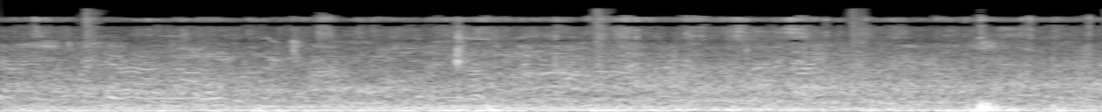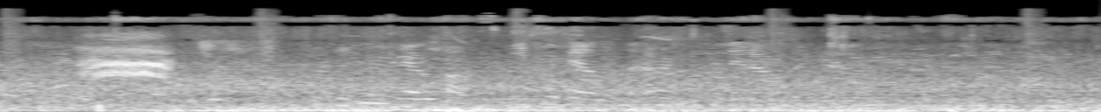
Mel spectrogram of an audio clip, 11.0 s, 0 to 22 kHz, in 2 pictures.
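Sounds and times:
faint distant voices: 0.0s - 11.0s
crow cawing: 5.9s - 6.4s.

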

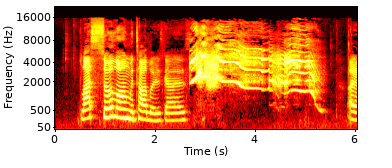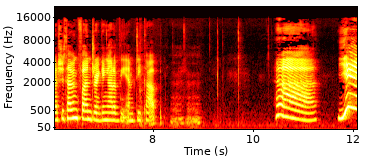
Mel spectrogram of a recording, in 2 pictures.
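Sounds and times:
toddler girl squealing: 2.7s - 5.5s.

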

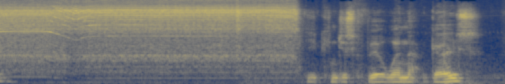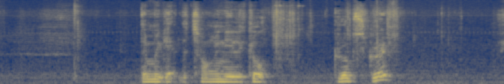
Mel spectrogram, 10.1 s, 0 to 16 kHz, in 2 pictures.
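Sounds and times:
electric drill drilling plastic: 0.0s - 3.1s.

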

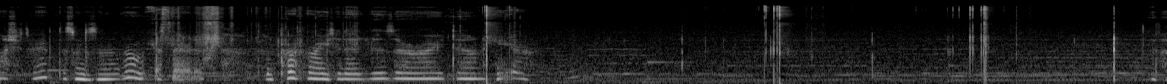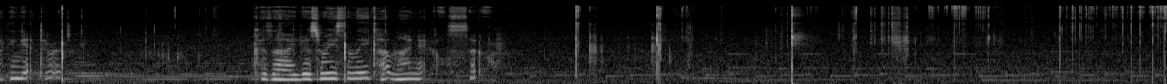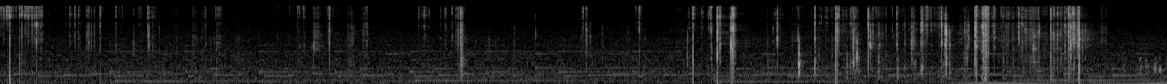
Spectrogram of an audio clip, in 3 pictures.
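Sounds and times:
soft background music: 0.0s - 35.0s
tape tearing rasps: 4.5s - 5.3s, 7.6s - 8.8s, 9.4s - 10.3s, 17.4s - 28.1s, 29.1s - 34.5s.

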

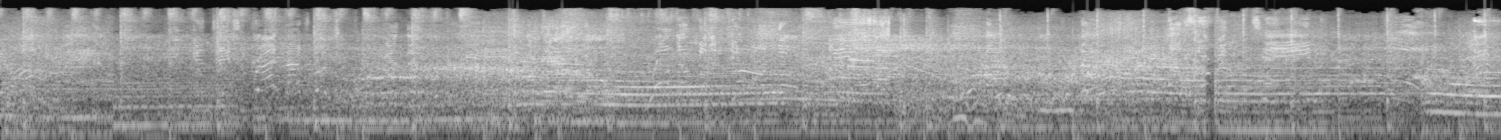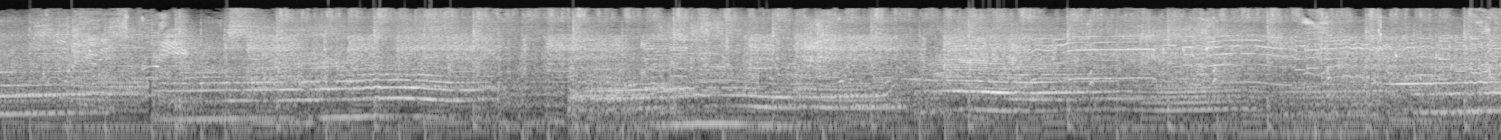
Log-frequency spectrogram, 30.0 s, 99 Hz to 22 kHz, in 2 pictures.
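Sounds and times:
background music: 0.0s - 30.0s
race cars passing at speed: 0.0s - 30.0s.

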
